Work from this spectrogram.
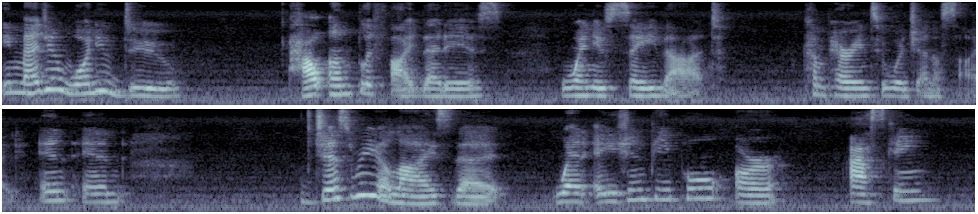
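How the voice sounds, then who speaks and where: The speech, in a Portuguese accent, goes at a very slow pace with long, frequent pauses. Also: woman, medium pitch for a woman, lively intonation. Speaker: sewing content creator. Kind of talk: casual rant. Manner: hesitant, many fillers.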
